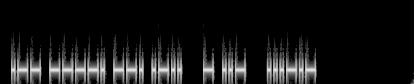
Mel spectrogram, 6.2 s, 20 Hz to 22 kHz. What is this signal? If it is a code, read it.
Morse code, heard as a keyed tone, about 25 wpm, 700 Hz. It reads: W9GL TU <SK>
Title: Practice QSO - Exchange 4 - Ending - 25wpm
